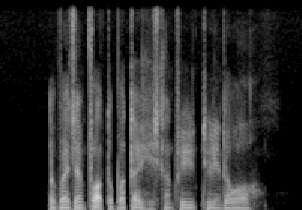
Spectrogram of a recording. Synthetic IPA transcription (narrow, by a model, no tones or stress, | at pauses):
d̥əvɛd͡ʒə̃nfɔtːupɹotɛk̚hiskʰãntʰɹidjuɹĩŋdəwɔ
